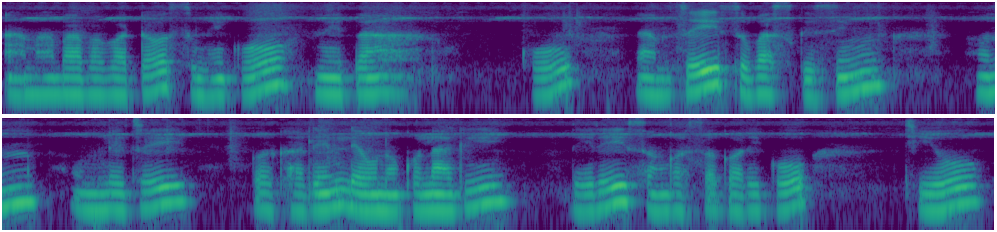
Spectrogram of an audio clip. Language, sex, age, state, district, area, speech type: Nepali, female, 30-45, West Bengal, Darjeeling, rural, spontaneous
